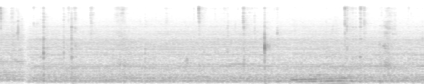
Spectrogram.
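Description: Faint mukbang eating sounds: scattered sharp clicks and smacks of fingers picking through crab and mussels in a tray and chewing, the loudest click about four seconds in, with a short low hum a little later.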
